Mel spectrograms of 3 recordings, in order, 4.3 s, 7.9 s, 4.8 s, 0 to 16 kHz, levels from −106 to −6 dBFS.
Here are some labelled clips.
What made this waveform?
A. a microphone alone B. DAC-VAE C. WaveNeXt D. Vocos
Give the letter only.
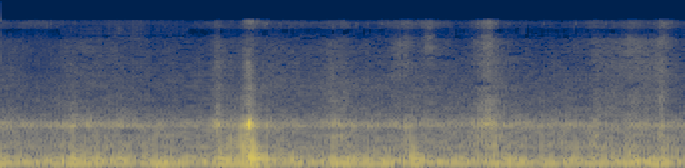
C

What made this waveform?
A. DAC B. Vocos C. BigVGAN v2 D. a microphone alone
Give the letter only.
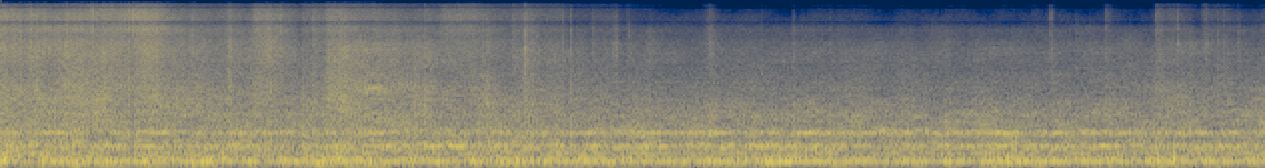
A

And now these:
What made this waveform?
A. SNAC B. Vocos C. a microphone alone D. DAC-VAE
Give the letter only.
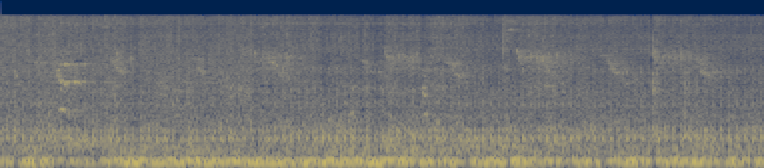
C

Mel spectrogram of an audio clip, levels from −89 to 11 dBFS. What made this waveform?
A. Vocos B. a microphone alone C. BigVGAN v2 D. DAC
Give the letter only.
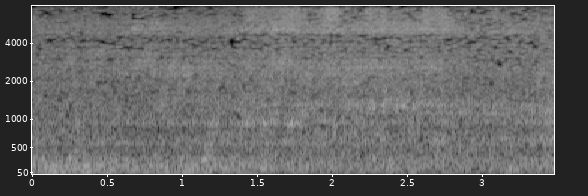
A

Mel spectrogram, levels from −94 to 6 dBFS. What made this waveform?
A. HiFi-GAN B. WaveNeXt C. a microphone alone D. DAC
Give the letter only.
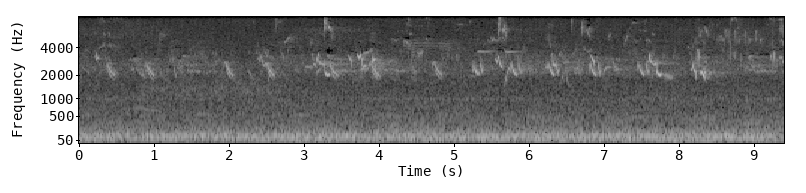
C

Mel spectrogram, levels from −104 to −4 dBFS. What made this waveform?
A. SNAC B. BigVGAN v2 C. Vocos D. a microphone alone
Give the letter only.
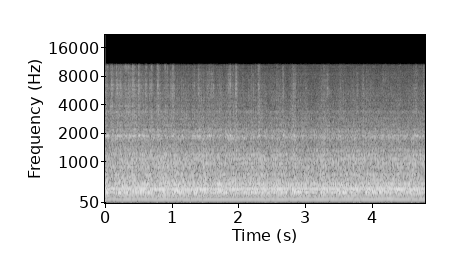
B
